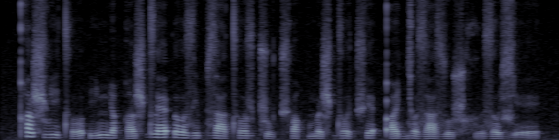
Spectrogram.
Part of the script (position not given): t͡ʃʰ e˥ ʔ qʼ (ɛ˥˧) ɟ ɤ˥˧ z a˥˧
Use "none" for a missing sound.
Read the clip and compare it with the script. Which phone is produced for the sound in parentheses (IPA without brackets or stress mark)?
ɛ˥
